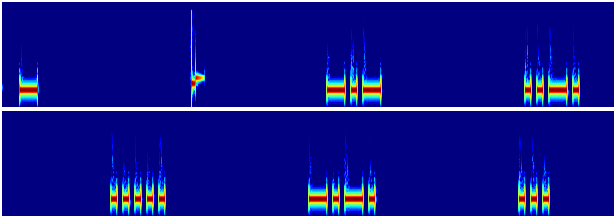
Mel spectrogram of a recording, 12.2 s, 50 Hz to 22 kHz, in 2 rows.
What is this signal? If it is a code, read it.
Morse code, heard as a keyed tone, about 20 wpm, spaced as for 5 wpm, 700 Hz. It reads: T KF5CS
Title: USA Call Signs - 8x Character Spacing - 20wpm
